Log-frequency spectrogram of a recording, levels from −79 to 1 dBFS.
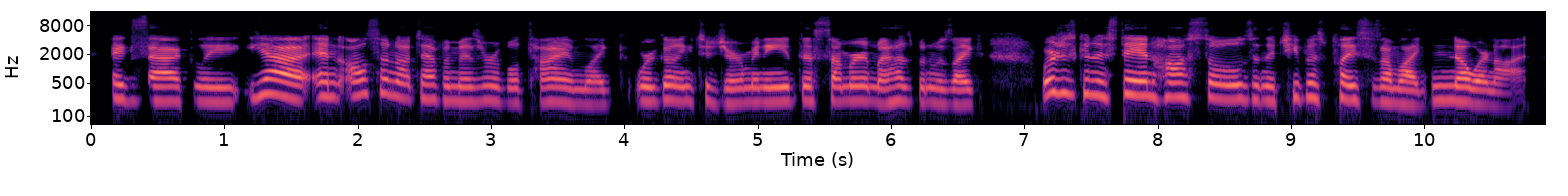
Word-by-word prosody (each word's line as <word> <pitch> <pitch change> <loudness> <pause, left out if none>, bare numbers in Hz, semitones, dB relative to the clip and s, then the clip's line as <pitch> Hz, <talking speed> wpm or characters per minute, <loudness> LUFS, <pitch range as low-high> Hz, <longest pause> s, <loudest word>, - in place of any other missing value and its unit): Exactly, 210 -3 0
yeah, 265 -3 +6
and 260 0 +2
also 295 +3 -2
not 250 -5 -2
to 235 - -2
have 230 -1 -1
a - - -2
miserable 205 -1 -4
time, 195 0 -1
like, 175 -1 -6 0.2
we're 210 -1 -2
going 215 0 -1
to 210 0 -7
Germany 200 +2 0
this 210 -2 -2
summer 215 0 0
and 210 - 0
my 190 -1 +1
husband 205 -1 -5
was 185 -2 -6
like, 180 0 -1 0.4
"We're 325 - +5
just 305 -2 -2
gonna 285 -3 -1
stay 285 +2 +5
in 275 - +6
hostels 245 -3 -1
in 225 - -5
the 215 -1 -3
cheapest 250 0 -4
places," 220 -4 -1
I'm 200 -2 +1
like, 175 0 0
"No, 215 -1 +2
we're 180 -1 +2
not. 160 -2 -7
215 Hz, 205 wpm, -26 LUFS, 200-240 Hz, 0.4 s, yeah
